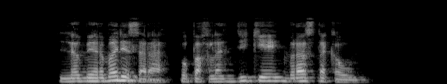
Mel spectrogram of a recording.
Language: Pashto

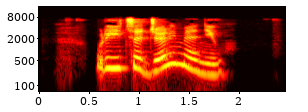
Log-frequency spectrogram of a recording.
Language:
Kabyle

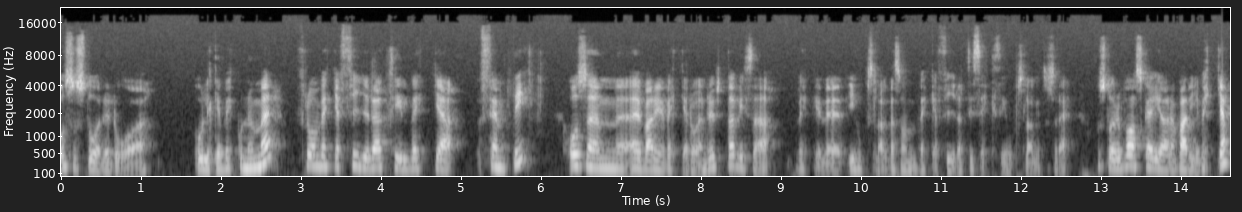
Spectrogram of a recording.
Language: Swedish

